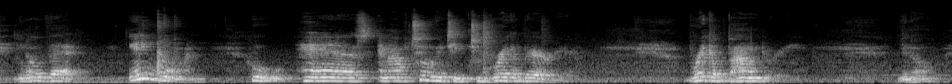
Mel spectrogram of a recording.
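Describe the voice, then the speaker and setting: With noticeable background noise and audible room echo, a man talks at a fairly slow pace in a fairly high pitch, with ordinary pitch variation and long, frequent pauses. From Cuba-born, raised in St. Louis area, US Midwest. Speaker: mayor. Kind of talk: interview. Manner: halting, many fillers.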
